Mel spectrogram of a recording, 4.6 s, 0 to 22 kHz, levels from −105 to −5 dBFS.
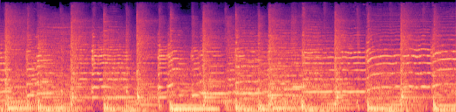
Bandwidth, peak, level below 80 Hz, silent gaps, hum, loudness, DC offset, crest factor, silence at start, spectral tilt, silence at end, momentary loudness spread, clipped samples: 19 kHz; -2 dBFS; -24 dBFS; none; none; -15 LUFS; under 0.1%; 14 dB; 0 s; -4.5 dB/octave; 0 s; 2 LU; under 0.1%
